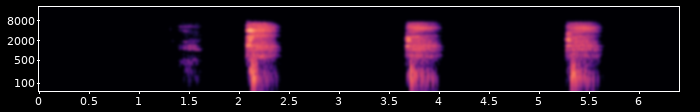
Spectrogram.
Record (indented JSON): {
  "exhalation_length": "6.4 s",
  "exhalation_amplitude": 7973,
  "exhalation_signal_mean_std_ratio": 0.25,
  "survey_phase": "beta (2021-08-13 to 2022-03-07)",
  "age": "18-44",
  "gender": "Female",
  "wearing_mask": "No",
  "symptom_runny_or_blocked_nose": true,
  "symptom_fatigue": true,
  "symptom_change_to_sense_of_smell_or_taste": true,
  "symptom_loss_of_taste": true,
  "symptom_other": true,
  "symptom_onset": "3 days",
  "smoker_status": "Current smoker (1 to 10 cigarettes per day)",
  "respiratory_condition_asthma": false,
  "respiratory_condition_other": false,
  "recruitment_source": "Test and Trace",
  "submission_delay": "2 days",
  "covid_test_result": "Positive",
  "covid_test_method": "RT-qPCR",
  "covid_ct_value": 20.7,
  "covid_ct_gene": "N gene"
}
